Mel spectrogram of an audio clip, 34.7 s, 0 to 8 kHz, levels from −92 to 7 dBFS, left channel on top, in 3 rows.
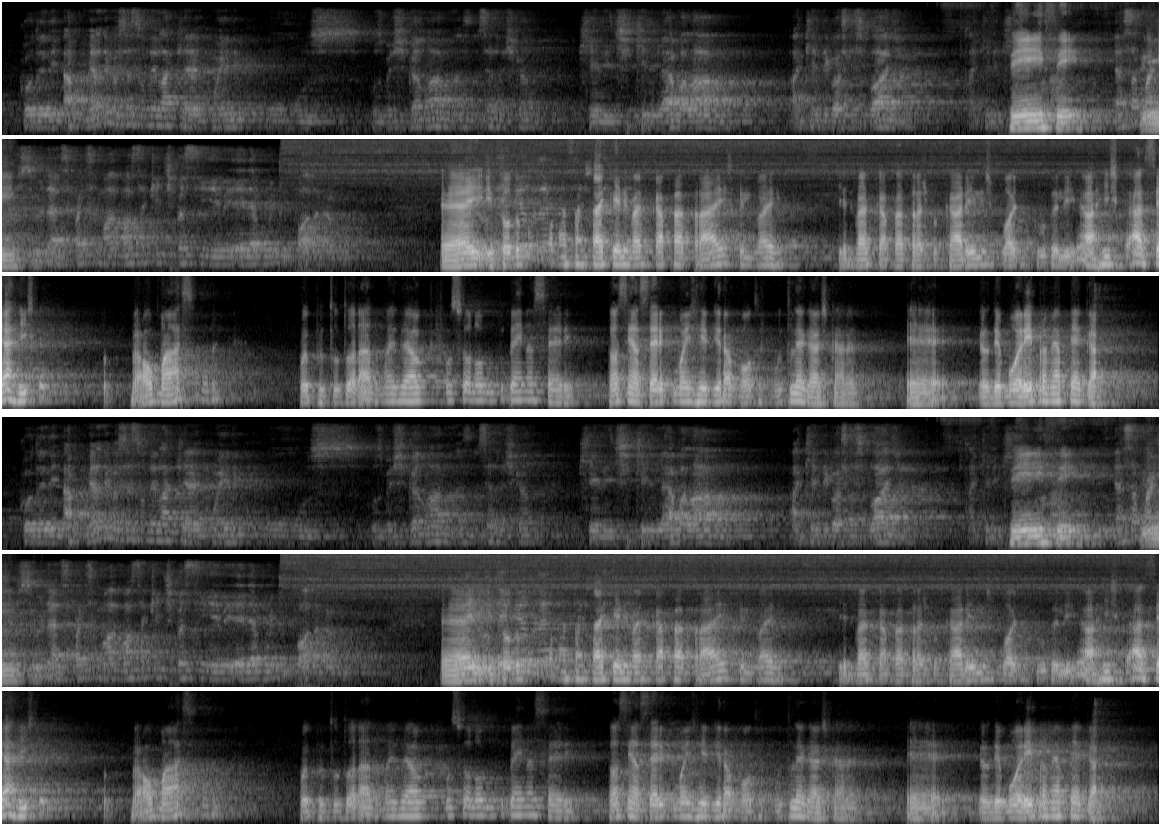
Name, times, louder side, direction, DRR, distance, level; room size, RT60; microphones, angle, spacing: voice 1, 0.2-2.4 2.6-5.4 5.8-7.2 7.9-9.0 9.7-10.6 11.1-15.0 15.4-15.8 16.2-17.9 19.7-20.0 34.0-34.1, equal, 20° right, -5 dB, 3.2 m, -45 dB
Camera, 9.2-10.0 10.4-12.0 14.4-23.1, right 1 dB, 45° right, 3.9 m, -48 dB
voice 2, 10.1-10.8 11.4-11.7 16.0-16.8 17.1-19.4 19.9-23.6 24.4-25.3 26.1-28.9 29.2-31.7 32.2-32.6 32.9-34.1, left 4 dB, 50° left, 8 dB, 0.5 m, -28 dB
26.0 x 13.0 x 2.8 m, 2.4 s
head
